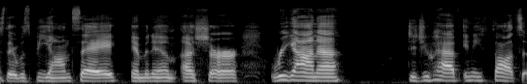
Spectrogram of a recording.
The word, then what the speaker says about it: Rihanna: You know, as you know, I believe that she kind of went away because we never pronounced her name correctly one time. She was like, well, I'm done. It's Rihanna. – It is Rihanna, but she says she don't care if you call her Rihanna.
